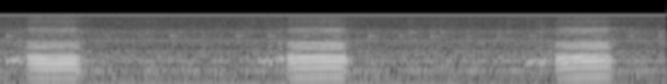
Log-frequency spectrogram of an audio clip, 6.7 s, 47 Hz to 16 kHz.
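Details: Three loud, buzzing, tonal snores about 2.7 seconds apart, roughly 22 a minute, with quiet breathing between: steady snoring during sleep.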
